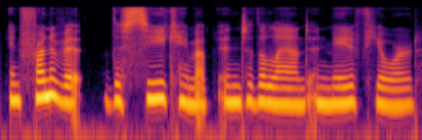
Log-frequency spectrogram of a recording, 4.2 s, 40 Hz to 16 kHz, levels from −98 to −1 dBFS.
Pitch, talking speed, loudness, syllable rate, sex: 205 Hz, 215 wpm, -19 LUFS, 4.1 syllables/s, female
